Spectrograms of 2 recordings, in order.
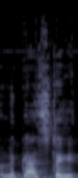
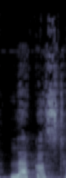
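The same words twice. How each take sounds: First: لیکاسٹے said as le-kas-te, three syllables with a final e; لیکاسٹے the way many people say it, with a sounded ending; common mispronunciation. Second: لیکسٹ said as two syllables, lek-st, with no final vowel; لیکسٹ clipped short at the end, the proper French way; correct pronunciation. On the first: Telling viewers how many people wrongly say the brand name, le-kas-te. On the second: Correcting viewers on the brand name, saying lek-st. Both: Shown as a demonstration. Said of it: "جو اس کی صحیح pronunciation ہے".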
